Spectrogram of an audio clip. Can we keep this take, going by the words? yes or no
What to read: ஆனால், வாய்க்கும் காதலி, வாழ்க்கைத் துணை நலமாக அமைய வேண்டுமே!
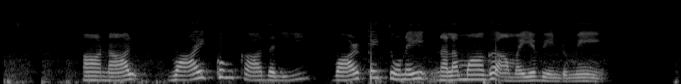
yes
